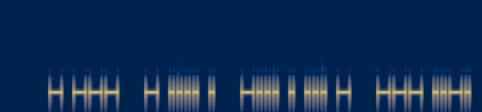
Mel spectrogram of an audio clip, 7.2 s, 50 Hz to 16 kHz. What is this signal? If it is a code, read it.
Morse code, heard as a keyed tone, about 20 wpm, 700 Hz. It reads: TO THE BEST OF
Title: Sets of 9 Words - 20wpm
